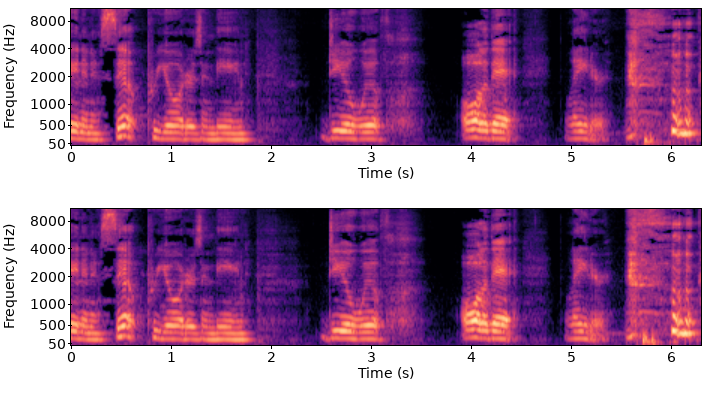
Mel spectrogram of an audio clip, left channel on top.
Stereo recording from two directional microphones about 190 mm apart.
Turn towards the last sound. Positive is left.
turn(degrees=0)  # may be behind; listen again after turning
